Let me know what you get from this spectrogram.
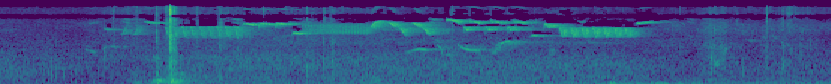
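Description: A songbird singing: a string of high trills and swooping notes. A single sharp knock about a second and a half in is the loudest sound.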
